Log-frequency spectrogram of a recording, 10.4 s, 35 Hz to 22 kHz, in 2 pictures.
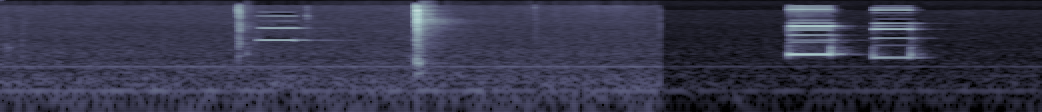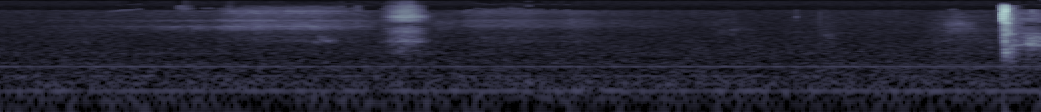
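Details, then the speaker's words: A Puritan Bennett 560 ventilator is switched off and back on to go from setup to normal ventilation mode: a steady hum stops with a click, then short beeps and tones follow as it powers up. "So at this point I need to turn the unit off and back on to get in the normal mode of ventilation. So I'll do that now. And then we'll turn it back on."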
